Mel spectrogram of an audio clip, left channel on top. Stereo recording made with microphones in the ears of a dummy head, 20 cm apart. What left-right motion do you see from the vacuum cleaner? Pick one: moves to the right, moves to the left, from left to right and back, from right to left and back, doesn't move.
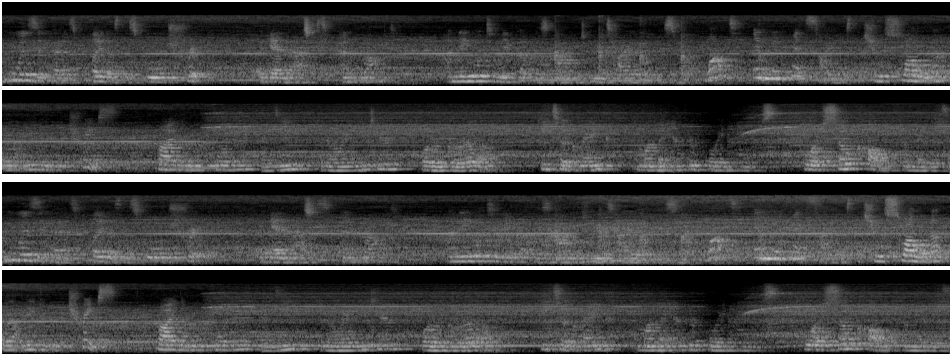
from left to right and back.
